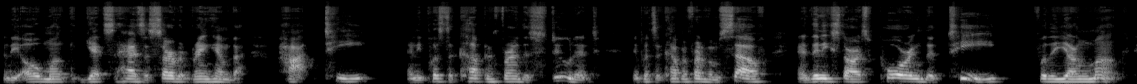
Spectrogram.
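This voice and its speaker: A man hosting a story show, telling a tale in a casual, animated, improvised way and repeating phrases for emphasis. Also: medium pitch, normal speed.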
